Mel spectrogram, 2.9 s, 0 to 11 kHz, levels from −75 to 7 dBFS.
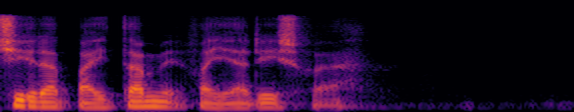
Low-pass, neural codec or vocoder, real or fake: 7.2 kHz; codec, 16 kHz, 0.3 kbps, FocalCodec; fake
